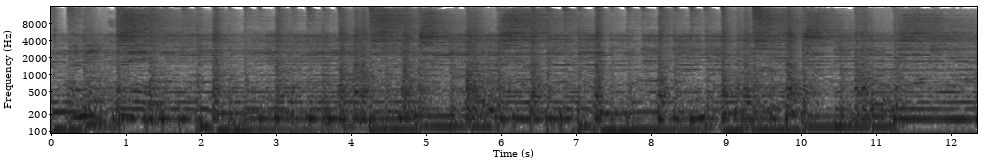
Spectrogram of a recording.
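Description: Live rock band playing: electric guitar over bass guitar and a drum kit keeping a steady beat.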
